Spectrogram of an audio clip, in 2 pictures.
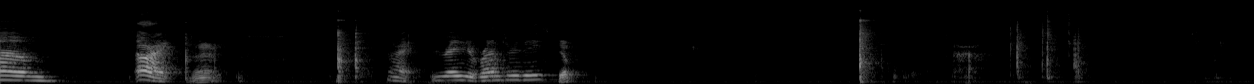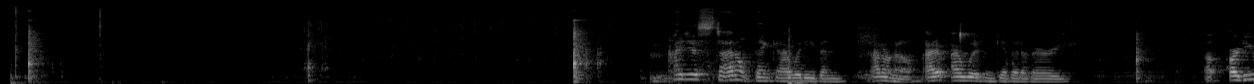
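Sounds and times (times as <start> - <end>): palms rubbing together: 15.1 - 19.0.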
